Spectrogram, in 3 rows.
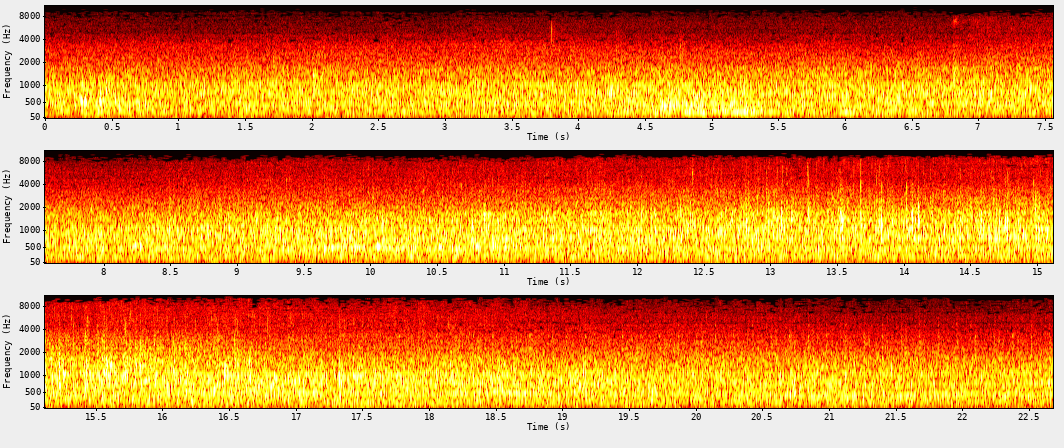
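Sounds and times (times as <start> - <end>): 
cars and other vehicles driving by on road at 25 mph at town intersection: 0.1 - 22.6.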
